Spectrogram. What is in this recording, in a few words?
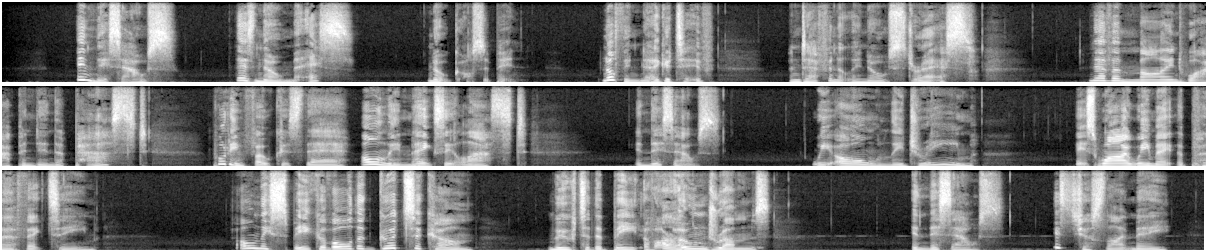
Northern Accent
